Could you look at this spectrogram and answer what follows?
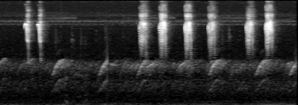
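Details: Blue-crowned hanging parrot calling with its cap-cap, kiak-kiak and crap-crap types. Shrill, piercing high notes come mostly in pairs, about every half second. Behind them runs a constant background of rapid, arching lower chirps.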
